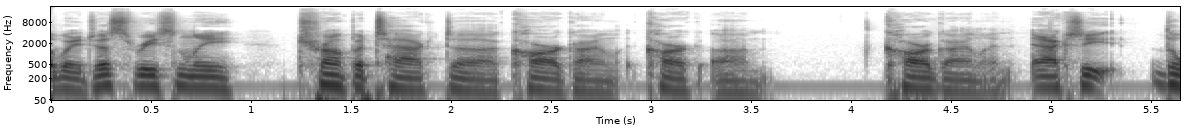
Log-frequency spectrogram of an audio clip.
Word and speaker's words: Kharg: It could be It could be pronounced In English I think it's pronounced Kharg, but I think in um in Persian or Arabic is is a Kharg Kharg Island. Cuz the KH is a Khh sound.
